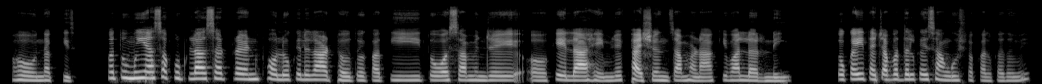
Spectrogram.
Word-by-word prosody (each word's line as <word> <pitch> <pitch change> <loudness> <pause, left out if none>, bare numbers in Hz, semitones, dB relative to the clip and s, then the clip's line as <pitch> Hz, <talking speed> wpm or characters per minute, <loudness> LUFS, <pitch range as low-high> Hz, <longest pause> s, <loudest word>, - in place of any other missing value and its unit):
हो 200 -2 +1
नक्कीच. 185 -3 -5 0.3
मग 290 - +1
तुम्ही 295 0 +6
असा 295 +3 +3
कुठला 265 -2 +4
असा 265 0 +3
ट्रेंड 245 -1 +2
फॉलो 230 -5 +1
केलेला 220 -2 0
आठवतोय 190 -2 0
का, 180 - -1
की 195 +2 -4
तो 195 -1 -1
असा 200 0 0
म्हणजे 195 0 -2 0.3
अ, 180 -1 -3
केला 200 -3 +3
आहे 190 -2 +3
म्हणजे 180 +3 -3
फॅशनचा 185 0 +2
म्हणा 175 -3 -1
किंवा 195 -1 -1
लर्निंग 170 -3 -2 0.5
तो - - +2
काही 240 +1 +5
त्याच्याबद्दल 230 0 0
काही 230 -1 0
सांगू 210 -5 -1
शकाल 185 -2 -10
का 175 - -6
तुम्ही? 175 +7 -7
195 Hz, 185 wpm, -22 LUFS, 185-230 Hz, 0.5 s, तुम्ही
